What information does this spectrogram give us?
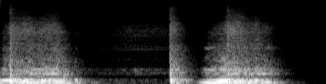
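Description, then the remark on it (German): A chair with felt underneath is pushed across the floor twice with a low, groaning drag, the second scrape starting with a sharp bump. There is a brief quiet gap between them and no talking. “Das hört sich nach rückendem Stuhl an, ja.”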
